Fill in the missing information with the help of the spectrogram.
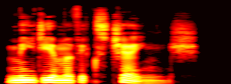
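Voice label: "medium of exchange", English, British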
